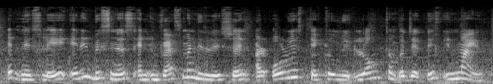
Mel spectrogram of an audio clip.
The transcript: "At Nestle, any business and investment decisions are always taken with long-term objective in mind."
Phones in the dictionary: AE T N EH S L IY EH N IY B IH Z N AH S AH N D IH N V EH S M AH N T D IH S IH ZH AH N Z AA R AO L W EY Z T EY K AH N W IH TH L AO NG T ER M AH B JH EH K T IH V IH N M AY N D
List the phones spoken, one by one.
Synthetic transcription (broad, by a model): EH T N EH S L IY EH N IY B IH S N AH S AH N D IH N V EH S M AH N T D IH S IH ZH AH N AA R AO L W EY S T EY K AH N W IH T L AO NG T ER M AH JH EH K T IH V IH N M AY N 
